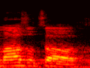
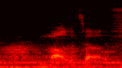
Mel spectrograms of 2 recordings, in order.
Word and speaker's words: Molotov: Oh, Masletos. What? Cocktails. Yeah. Molotovs. Molotov. He said Masleto. I've been pronouncing that my whole life, dude.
